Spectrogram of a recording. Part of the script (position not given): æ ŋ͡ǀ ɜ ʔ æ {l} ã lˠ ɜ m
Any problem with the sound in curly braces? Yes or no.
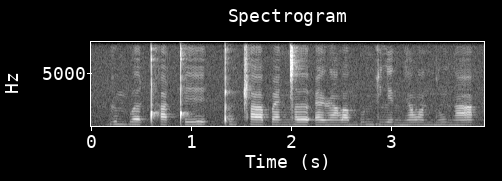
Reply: yes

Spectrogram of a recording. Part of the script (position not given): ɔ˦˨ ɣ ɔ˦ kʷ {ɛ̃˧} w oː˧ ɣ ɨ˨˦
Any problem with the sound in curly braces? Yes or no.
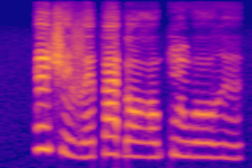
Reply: no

